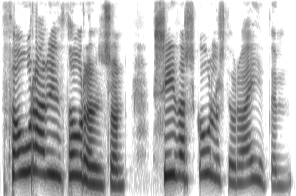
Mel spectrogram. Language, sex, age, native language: Icelandic, female, 13, Icelandic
